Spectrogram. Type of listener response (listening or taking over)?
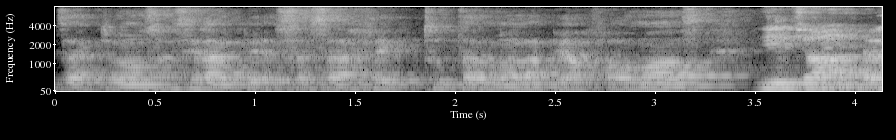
taking over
